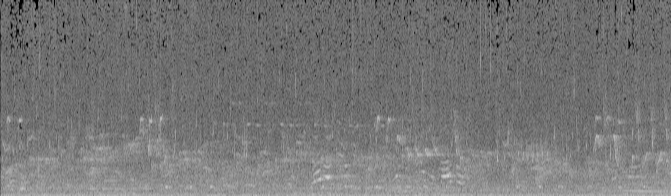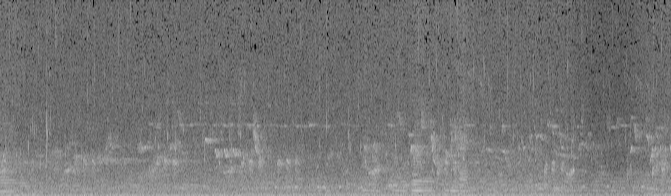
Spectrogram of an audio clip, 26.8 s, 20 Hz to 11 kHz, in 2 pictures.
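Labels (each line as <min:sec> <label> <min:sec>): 0:00.0 A bird chirps. 0:06.1
0:06.1 People are talking in the distance. 0:09.8
0:11.9 A bird chirps. 0:14.9
0:13.4 Bees are humming. 0:14.2
0:15.2 Birds are chirping in the background. 0:26.8
0:21.5 Bees are flying. 0:23.0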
